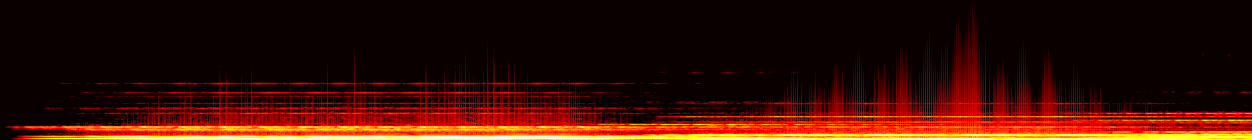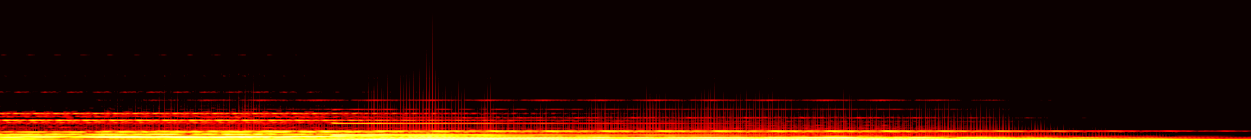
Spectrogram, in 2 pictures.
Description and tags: synthetic sound that is somewhat tuneful
melodic, synth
